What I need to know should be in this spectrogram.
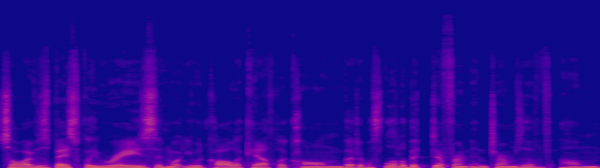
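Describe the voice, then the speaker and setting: With an American accent, a man speaks fairly quickly in a dark, mellow tone at a medium pitch with ordinary pitch variation. His loudness stays very even and he hardly pauses. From US Midwest, Chicago west side. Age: 70s. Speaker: church member sharing testimony. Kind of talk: testimony. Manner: conversational, with fillers.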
